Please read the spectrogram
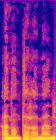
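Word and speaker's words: Anantharaman: Non, c'est Anantaraman. – Anantaraman, je l'ai mal prononcé tout à l'heure. Ah, excusez-moi. Je m'excuse auprès des auditeurs. J'ai dit Ananta. J'ai mal prononcé votre nom.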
